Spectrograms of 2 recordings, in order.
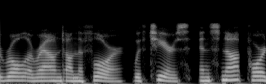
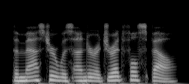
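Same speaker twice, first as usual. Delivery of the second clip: plain reading voice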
